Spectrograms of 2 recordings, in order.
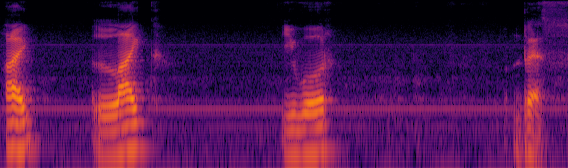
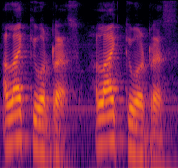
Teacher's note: Here, I have given stress on like and dress. I haven't focused on these pronouns.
